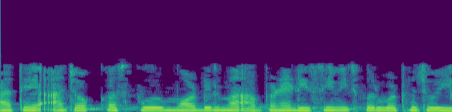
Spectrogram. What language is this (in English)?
Gujarati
